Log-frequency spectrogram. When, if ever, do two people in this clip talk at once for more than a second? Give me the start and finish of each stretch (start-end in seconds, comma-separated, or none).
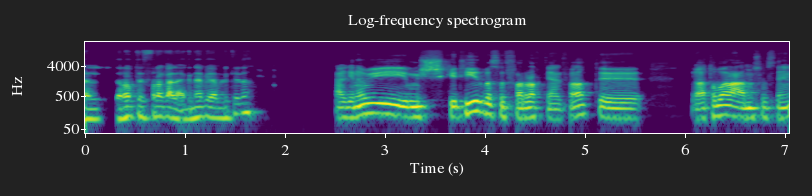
none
